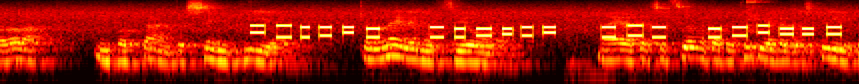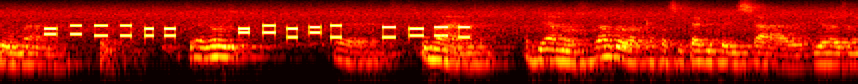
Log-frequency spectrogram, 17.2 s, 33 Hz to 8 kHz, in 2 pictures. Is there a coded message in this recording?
Yes: DTMF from 2.5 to 13.3 s, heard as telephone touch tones, dialled by hand, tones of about 120 ms. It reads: #32501 214750 262 15#778 796644 *#103 2452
